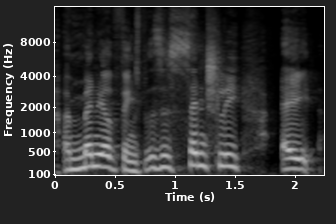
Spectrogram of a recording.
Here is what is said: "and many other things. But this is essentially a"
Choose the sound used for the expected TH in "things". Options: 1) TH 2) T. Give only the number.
1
